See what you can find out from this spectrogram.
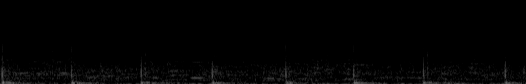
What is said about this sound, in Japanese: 右、左、右、左と小気味よく足を進ませる。足音を聞いていると、とてもリラックスした気持ちになってきます。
